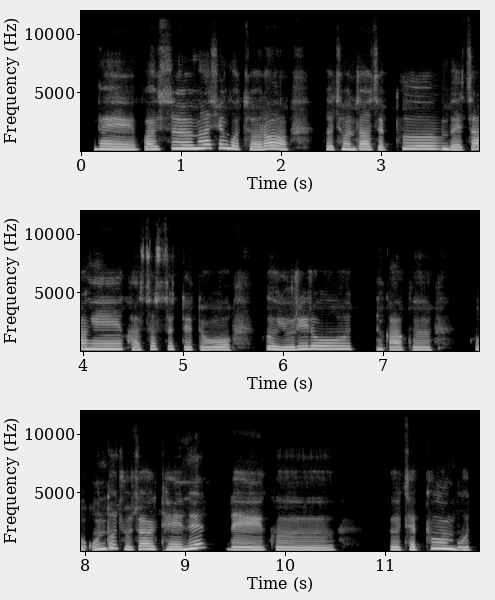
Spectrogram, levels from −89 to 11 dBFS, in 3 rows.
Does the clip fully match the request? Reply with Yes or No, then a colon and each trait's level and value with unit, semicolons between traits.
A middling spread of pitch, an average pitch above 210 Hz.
Yes: average, 3.6 semitones; high, 220 Hz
